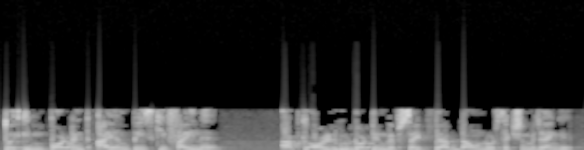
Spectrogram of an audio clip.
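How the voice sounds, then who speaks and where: A man's voice: a little high, moderate pace. Indian man lecturing exam students. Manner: direct, repeats "correct?" and "theek hai", instructive. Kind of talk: lecture mixing Hindi and English. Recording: dull lo-fi sound with faint noise.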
